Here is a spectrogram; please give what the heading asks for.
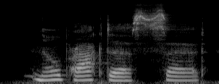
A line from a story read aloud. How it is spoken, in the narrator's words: he murmurs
